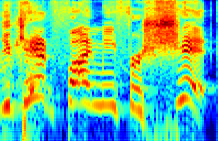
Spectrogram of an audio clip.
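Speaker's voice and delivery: high-pitched mock-angry taunt; indignant. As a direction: re-enact an outraged retort. Acting out his angry comeback.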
